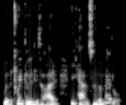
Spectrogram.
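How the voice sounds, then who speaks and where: A man's voice: a little high, lively intonation, a little fast, mellow, slightly rough. A man reading scripted fiction as an author narrating an audiobook. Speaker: author reading own novel.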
